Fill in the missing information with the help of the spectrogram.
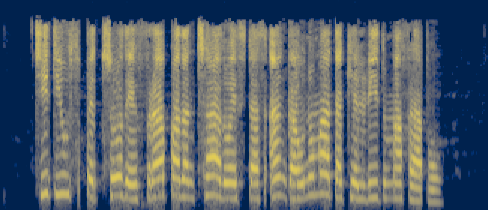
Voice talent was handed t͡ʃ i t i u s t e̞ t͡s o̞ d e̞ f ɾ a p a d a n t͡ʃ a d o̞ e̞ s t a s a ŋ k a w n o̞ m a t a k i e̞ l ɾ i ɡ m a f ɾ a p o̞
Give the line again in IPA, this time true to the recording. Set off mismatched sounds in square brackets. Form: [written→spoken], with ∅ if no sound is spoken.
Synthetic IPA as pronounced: t͡ʃ i t i u s [t→p] e̞ t͡s o̞ d e̞ f ɾ a p a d a n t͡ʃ a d o̞ e̞ s t a s a ŋ k a w n o̞ m a t a k i e̞ l ɾ i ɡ m a f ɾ a p o̞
